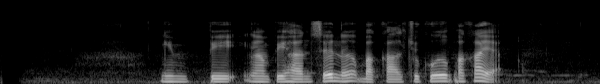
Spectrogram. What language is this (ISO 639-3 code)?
sun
